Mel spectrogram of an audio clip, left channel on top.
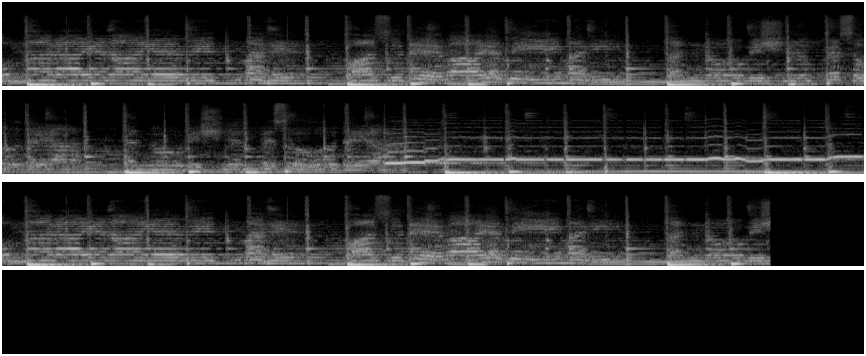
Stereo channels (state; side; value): drops out; right; at 7.7 s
